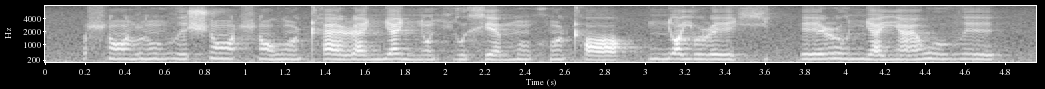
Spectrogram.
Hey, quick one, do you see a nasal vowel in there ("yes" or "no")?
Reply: yes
